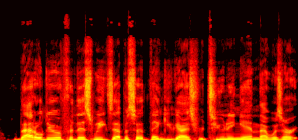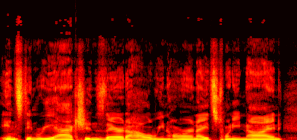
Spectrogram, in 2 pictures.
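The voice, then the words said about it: Slightly raspy voice. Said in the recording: “You can tell still by my voice, which is a little raspy.”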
